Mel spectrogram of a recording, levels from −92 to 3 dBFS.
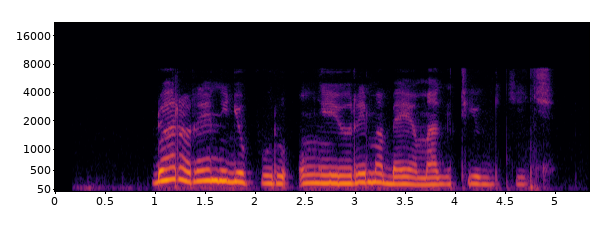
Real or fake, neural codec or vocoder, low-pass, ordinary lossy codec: fake; vocoder, 44.1 kHz, 128 mel bands every 256 samples, BigVGAN v2; 7.2 kHz; none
